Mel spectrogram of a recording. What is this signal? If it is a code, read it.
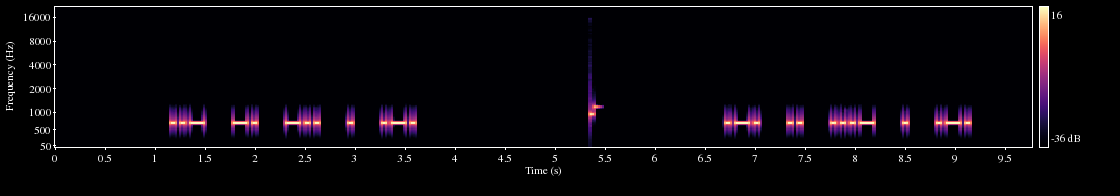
Morse code, heard as a keyed tone, about 25 wpm, spaced as for 18 wpm, 700 Hz. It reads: UNDER RIVER
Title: 2x Character Spacing - Top 500 Words - 25wpm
